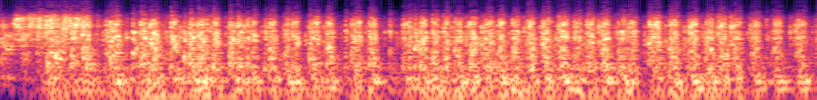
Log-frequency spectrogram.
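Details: Diesel-swapped Monte Carlo, cold start in snow after sitting, no throttle, barely any glow plug heat: a lumpy, uneven idle with irregular heavy pulses and clatter; it smooths out once the glow plugs warm up.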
